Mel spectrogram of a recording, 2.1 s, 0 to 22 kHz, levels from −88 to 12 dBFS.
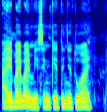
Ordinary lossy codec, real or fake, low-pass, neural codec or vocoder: none; real; none; none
